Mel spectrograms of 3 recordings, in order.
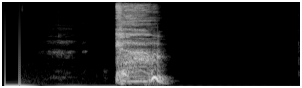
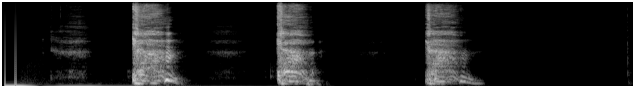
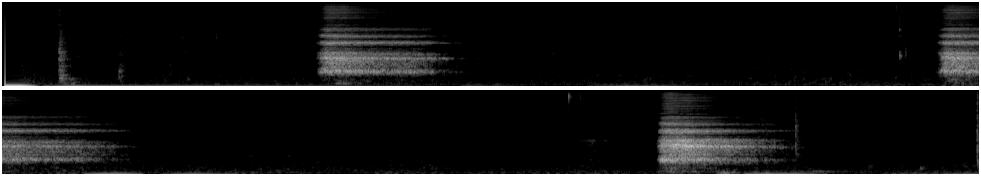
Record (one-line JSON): {"cough_length": "3.0 s", "cough_amplitude": 32768, "cough_signal_mean_std_ratio": 0.43, "three_cough_length": "6.3 s", "three_cough_amplitude": 32768, "three_cough_signal_mean_std_ratio": 0.39, "exhalation_length": "19.5 s", "exhalation_amplitude": 13327, "exhalation_signal_mean_std_ratio": 0.36, "survey_phase": "beta (2021-08-13 to 2022-03-07)", "age": "18-44", "gender": "Female", "wearing_mask": "No", "symptom_fatigue": true, "smoker_status": "Never smoked", "respiratory_condition_asthma": false, "respiratory_condition_other": false, "recruitment_source": "REACT", "submission_delay": "1 day", "covid_test_result": "Negative", "covid_test_method": "RT-qPCR", "influenza_a_test_result": "Negative", "influenza_b_test_result": "Negative"}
